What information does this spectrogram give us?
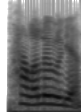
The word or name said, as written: hallelujah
